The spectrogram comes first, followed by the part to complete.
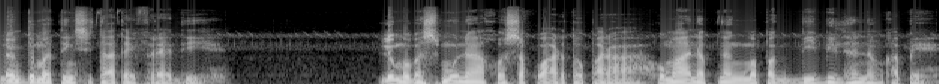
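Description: In a dry, close sound with no echo, a man with an ordinary speaking voice and fairly low pitch talks at a fairly quick pace with ordinary pitch variation. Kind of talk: horror story narration, first-person retelling of listener accounts.

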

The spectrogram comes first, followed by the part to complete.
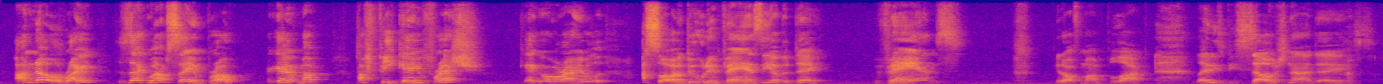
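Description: A man speaks with long, frequent pauses. The room echo is audible. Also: moderate pace. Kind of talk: acted phone conversation, casual slang. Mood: relaxed, cocky. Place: home room. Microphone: camera far.

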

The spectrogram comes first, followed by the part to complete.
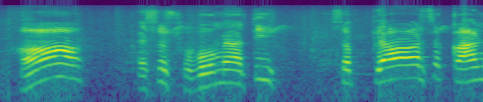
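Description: There is crowd noise in the background. A woman speaks at a very slow pace. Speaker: comedy skit actor. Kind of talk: comic storytelling in dialogue. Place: garden.

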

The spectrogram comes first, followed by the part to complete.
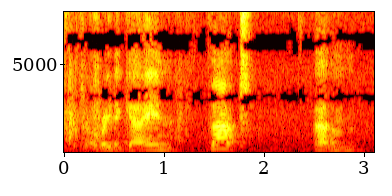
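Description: Fairly slow speech with noticeable background noise. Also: woman. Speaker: home commentator. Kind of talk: monologue reading and commenting on a text. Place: home room. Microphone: webcam.

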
